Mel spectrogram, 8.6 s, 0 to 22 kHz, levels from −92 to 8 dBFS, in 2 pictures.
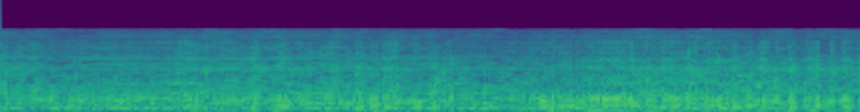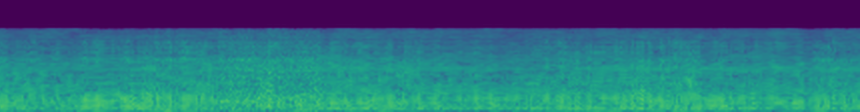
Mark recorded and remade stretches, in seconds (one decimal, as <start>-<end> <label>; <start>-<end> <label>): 0.0-5.4 remade; 5.4-5.9 recorded; 5.9-8.6 remade

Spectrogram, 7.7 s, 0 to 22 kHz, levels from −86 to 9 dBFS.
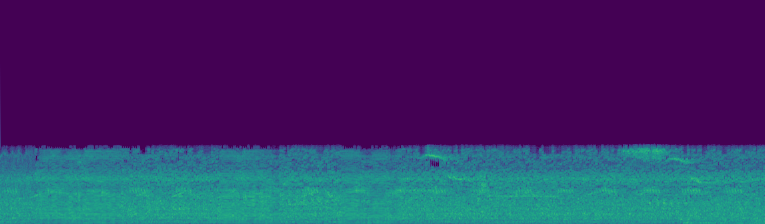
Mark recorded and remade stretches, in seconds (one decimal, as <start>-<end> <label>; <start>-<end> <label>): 0.0-0.4 recorded; 0.4-1.2 remade; 1.2-2.2 recorded; 2.2-2.8 remade; 2.8-3.4 recorded; 3.4-4.0 remade; 4.0-7.7 recorded

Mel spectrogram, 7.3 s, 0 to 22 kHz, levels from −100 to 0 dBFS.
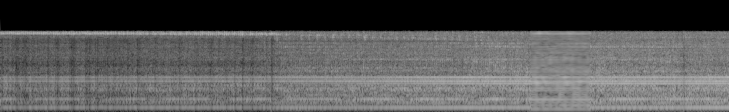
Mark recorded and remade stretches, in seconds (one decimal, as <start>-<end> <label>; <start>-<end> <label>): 0.0-5.3 recorded; 5.3-5.9 remade; 5.9-7.3 recorded

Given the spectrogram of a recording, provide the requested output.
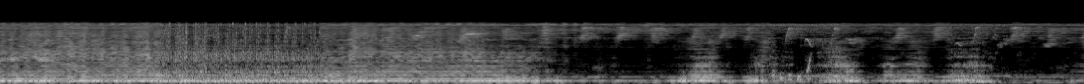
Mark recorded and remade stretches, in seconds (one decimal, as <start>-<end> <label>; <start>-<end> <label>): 0.0-1.6 remade; 1.6-3.2 recorded; 3.2-7.7 remade; 7.7-8.4 recorded; 8.4-9.5 remade; 9.5-10.1 recorded; 10.1-10.8 remade

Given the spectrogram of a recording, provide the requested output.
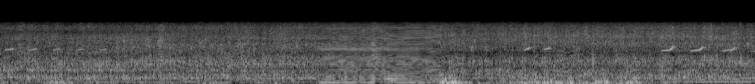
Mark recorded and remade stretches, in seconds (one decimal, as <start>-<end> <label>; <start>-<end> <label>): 0.0-3.2 recorded; 3.2-4.4 remade; 4.4-7.6 recorded

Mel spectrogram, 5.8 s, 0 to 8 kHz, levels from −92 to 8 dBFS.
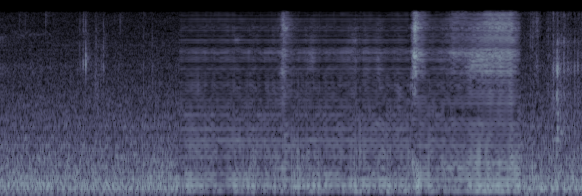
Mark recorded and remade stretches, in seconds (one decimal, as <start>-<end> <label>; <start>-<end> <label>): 0.0-1.8 recorded; 1.8-5.2 remade; 5.2-5.8 recorded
